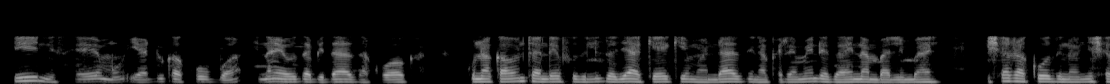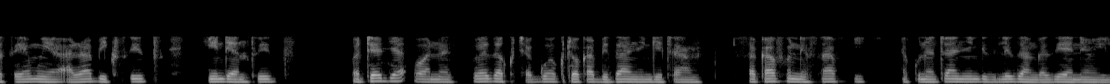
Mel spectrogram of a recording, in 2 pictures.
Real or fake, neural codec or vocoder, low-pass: real; none; 3.6 kHz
